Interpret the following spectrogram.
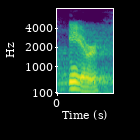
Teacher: It's not pronounced as hair, it's pronounced as air. Here H is silent.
